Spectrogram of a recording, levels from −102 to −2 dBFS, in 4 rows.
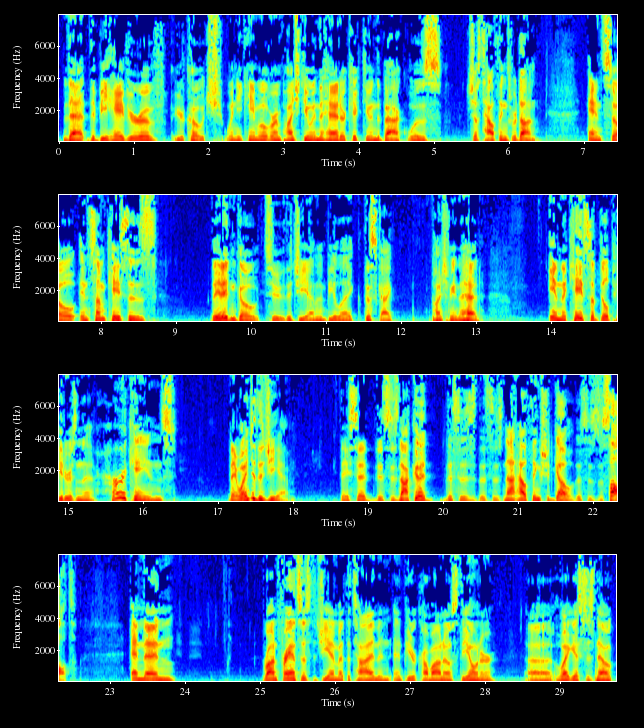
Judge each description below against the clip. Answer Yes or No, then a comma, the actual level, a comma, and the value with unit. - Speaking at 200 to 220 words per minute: Yes, fast, 205 wpm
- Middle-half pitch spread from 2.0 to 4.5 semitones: Yes, average, 3.4 semitones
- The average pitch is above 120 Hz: No, very low, 95 Hz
